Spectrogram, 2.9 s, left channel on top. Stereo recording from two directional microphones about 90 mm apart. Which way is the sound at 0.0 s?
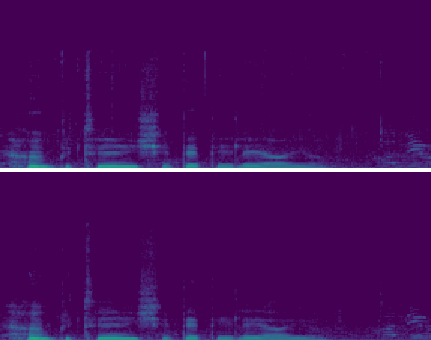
5° right (ahead or behind).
